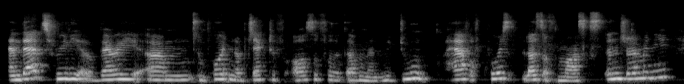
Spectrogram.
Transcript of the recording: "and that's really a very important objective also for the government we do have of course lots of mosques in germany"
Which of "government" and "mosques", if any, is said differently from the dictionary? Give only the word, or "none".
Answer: none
